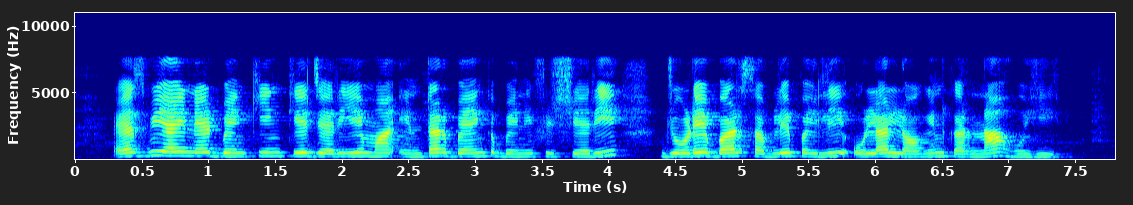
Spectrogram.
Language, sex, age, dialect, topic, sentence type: Chhattisgarhi, female, 25-30, Western/Budati/Khatahi, banking, statement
